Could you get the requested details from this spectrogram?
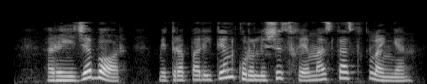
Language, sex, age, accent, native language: Uzbek, female, 18-24, Andijon, Uzbek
